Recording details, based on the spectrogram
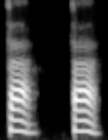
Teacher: nafasnya yang alir itu terdengar atau yang biasa kita kenal dengan istilah Hames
